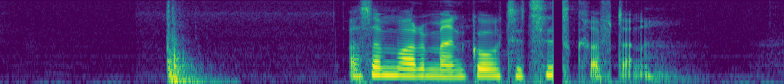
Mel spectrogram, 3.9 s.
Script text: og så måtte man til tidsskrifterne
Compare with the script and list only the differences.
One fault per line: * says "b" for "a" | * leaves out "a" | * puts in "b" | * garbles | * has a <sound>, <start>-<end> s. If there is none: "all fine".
* has a thud, 0.8-1.2 s
* puts in "gå"
* has a dropout, 2.8-2.8 s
